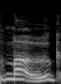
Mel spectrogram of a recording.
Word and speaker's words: Moog: I've got record and he said it's introduced as Robert Moog and he he even says his name is Moo right well we're going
